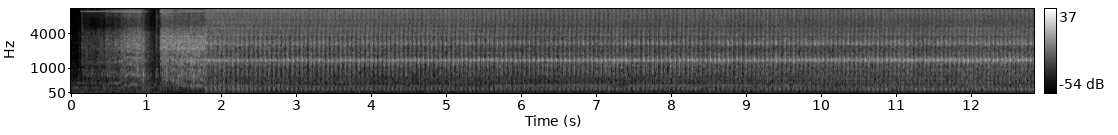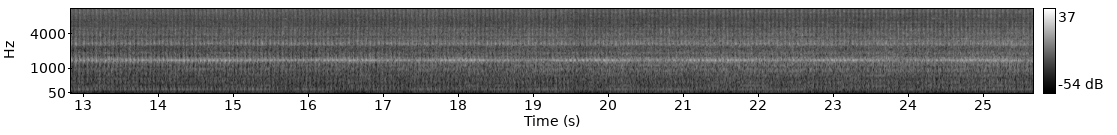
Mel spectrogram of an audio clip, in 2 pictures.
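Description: A Milwaukee M18 FUEL impact driver on its lowest speed and power setting slowly drives a drywall screw, giving a steady, loud mechanical whir and rattle that starts after a brief pause and runs unbroken to the end.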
